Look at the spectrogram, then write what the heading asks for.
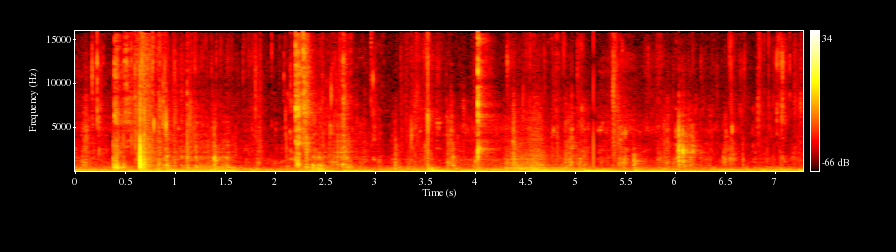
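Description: Close-up chewing and biting of a roast lamb shank dinner, with a few short light clicks of knife and fork on the plates.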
